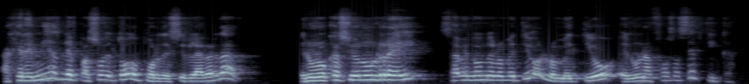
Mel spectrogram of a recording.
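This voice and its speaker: A man preaching a sermon to a congregation in church, reading from the Bible and retelling its stories in a lively way, speaking directly to his listeners. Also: high voice, quick pace. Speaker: pastor.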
